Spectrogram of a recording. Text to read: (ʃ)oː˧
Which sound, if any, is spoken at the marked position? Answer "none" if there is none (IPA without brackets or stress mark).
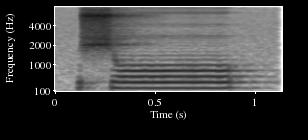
ʃ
